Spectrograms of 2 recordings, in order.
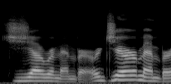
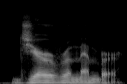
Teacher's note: They create a D sound, the J sound in judge, and the vowel in you often reduces to schwa or disappears. So do you remember can absolutely sound like je remember or je remember in rapid casual conversation. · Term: assimilation and reduction combined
